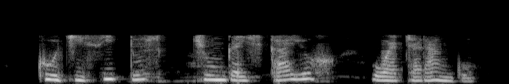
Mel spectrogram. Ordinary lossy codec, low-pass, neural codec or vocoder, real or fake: AAC, 16 kbps; 7.2 kHz; none; real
